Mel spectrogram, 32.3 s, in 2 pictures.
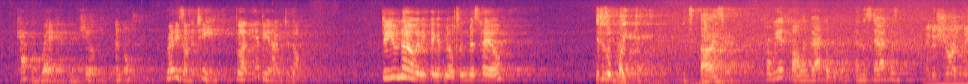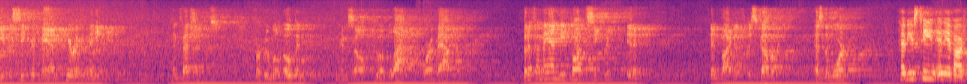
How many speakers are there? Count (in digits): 6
